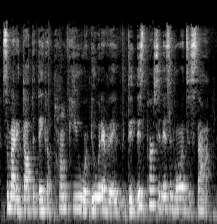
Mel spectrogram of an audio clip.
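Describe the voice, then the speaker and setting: A woman's voice: on the low side, brisk, a little mellow. A woman giving a casual tarot reading, blunt and profane, often repeating herself and restarting. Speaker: tarot reader. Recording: echoey room with faint noise.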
